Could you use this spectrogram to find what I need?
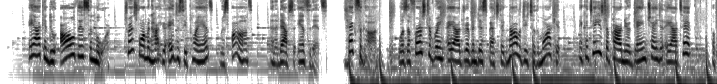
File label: corporate ad; hexagon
